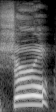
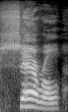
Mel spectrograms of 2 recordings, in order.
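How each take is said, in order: First: The first vowel sounds like the vowel in pearl. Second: The first vowel sounds like the vowel in Carol. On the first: "that rhymes with Pearl" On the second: "that rhymes with Carol"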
